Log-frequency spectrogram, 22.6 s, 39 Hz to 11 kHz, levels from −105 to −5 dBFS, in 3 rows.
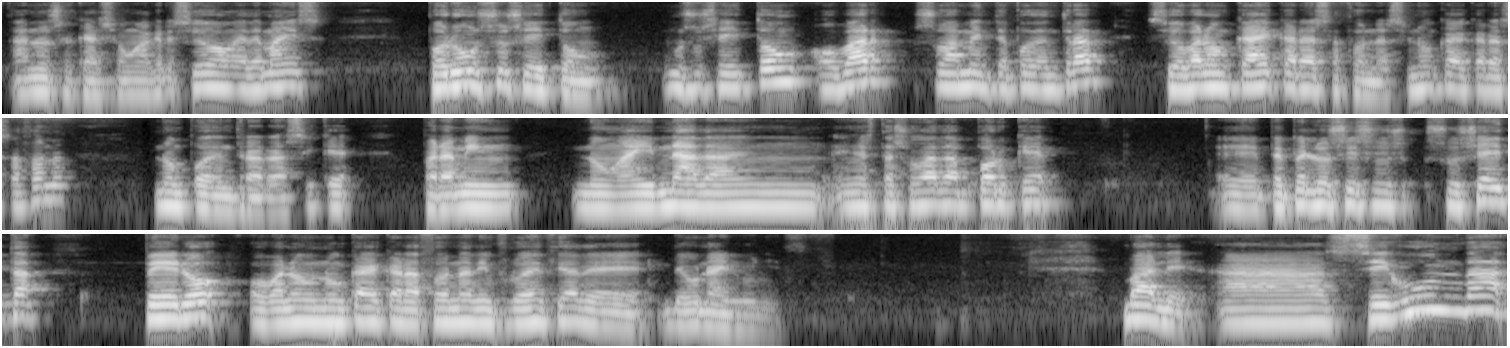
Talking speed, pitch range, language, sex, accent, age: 185 wpm, 125-155 Hz, Spanish, male, Spanish, 30-49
